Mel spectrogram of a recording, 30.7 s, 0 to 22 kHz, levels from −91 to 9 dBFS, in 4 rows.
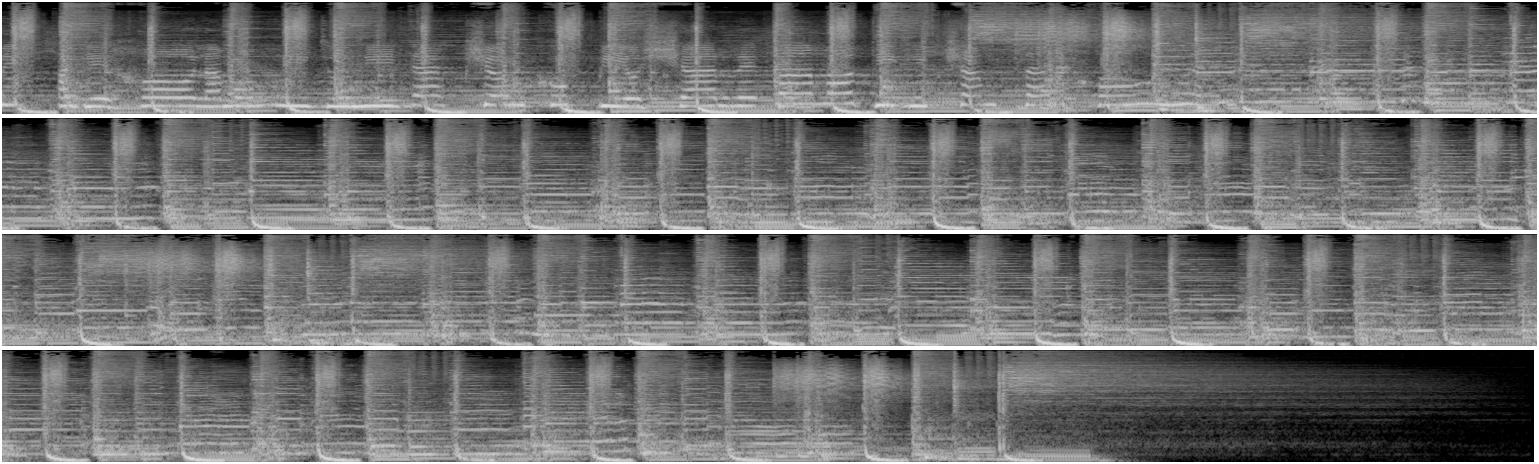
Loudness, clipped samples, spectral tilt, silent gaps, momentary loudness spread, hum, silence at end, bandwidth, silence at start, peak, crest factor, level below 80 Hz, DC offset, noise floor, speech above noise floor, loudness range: -13 LUFS; under 0.1%; -4 dB/octave; none; 5 LU; none; 1.6 s; over 20 kHz; 0 s; 0 dBFS; 14 dB; -22 dBFS; under 0.1%; -62 dBFS; 50 dB; 3 LU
